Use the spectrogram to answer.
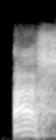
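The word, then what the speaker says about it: Àṣẹ: Ashe in the Yoruba is how you would pronounce this.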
